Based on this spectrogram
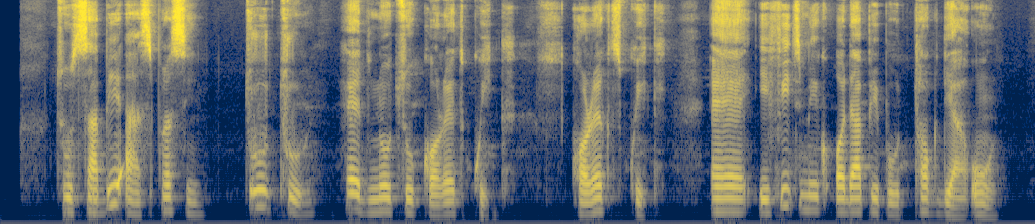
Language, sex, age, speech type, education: Nigerian Pidgin, male, 15-29, spontaneous, tertiary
